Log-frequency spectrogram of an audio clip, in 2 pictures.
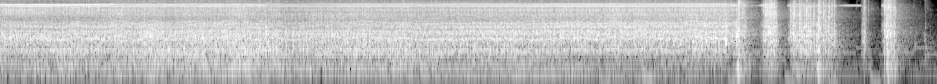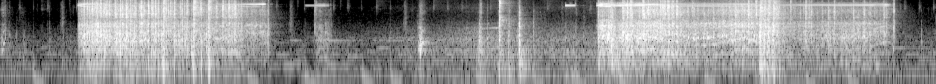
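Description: Cordless impact driver hammering a stubby step drill bit up through the car's metal crash bar. The first run lasts about eleven seconds, then the drilling goes on in shorter bursts with pauses between. An impact driver is the wrong tool for drilling, so the bit is driven by the driver's hammering rather than by a drill's smooth spin.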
